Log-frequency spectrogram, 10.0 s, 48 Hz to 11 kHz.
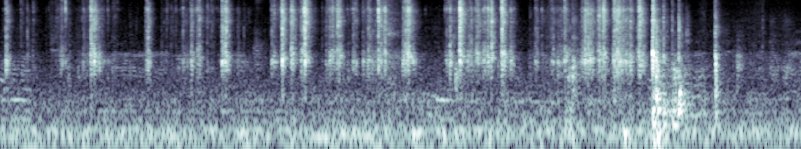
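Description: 3x3 speed cube being turned rapidly by hand, its plastic layers clicking and clacking in quick runs of turns, with a louder knock about eight seconds in.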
